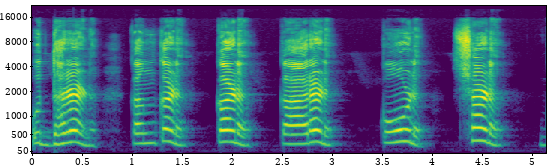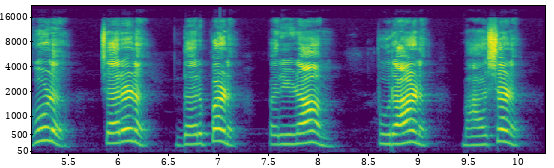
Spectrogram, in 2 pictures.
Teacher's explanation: जो अण है उसमें अनुनासिकता लगातार व्यंजन के साथ लगी ही रहती है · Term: अणा की अनुनासिकता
